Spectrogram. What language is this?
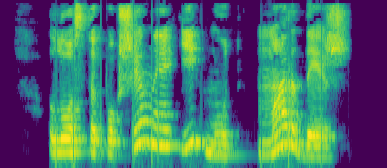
Mari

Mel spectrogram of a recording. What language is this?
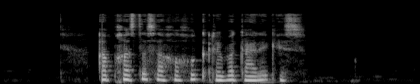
Georgian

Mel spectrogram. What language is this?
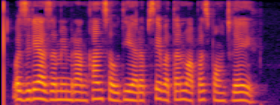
Urdu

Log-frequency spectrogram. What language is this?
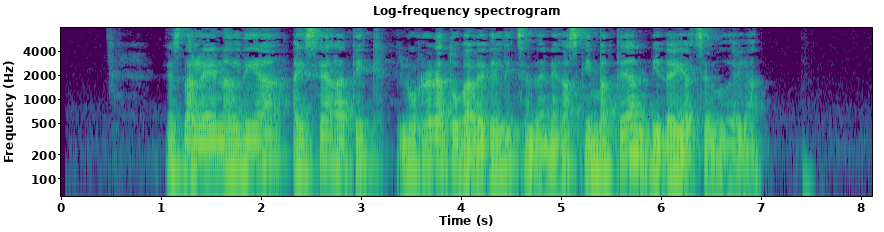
Basque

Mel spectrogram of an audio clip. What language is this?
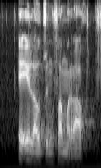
Tswana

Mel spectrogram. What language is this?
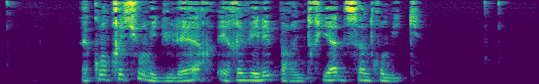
French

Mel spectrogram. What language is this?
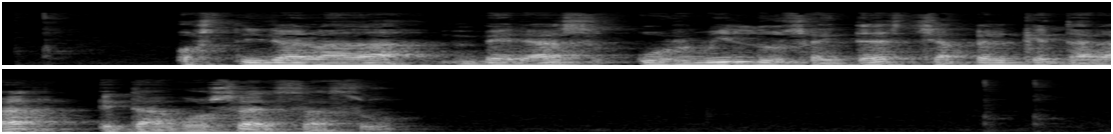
Basque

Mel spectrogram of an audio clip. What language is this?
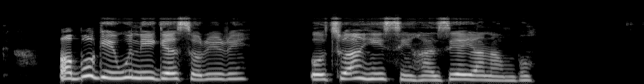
Igbo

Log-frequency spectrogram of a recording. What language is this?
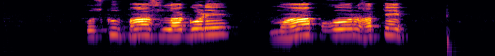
Sansi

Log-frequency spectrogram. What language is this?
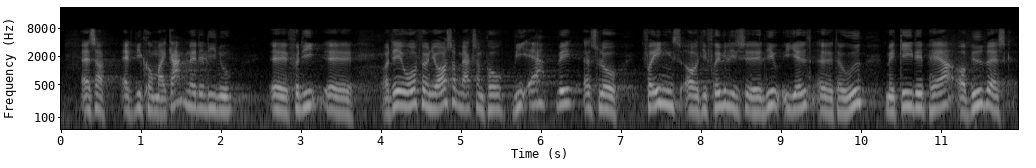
Danish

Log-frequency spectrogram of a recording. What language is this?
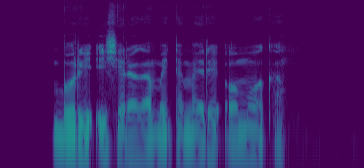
Kikuyu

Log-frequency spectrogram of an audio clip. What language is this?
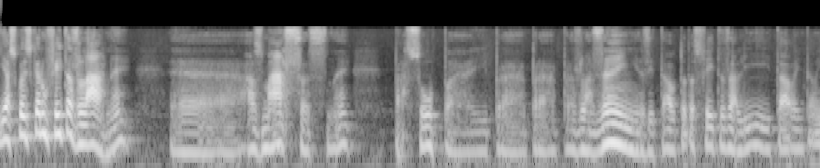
Portuguese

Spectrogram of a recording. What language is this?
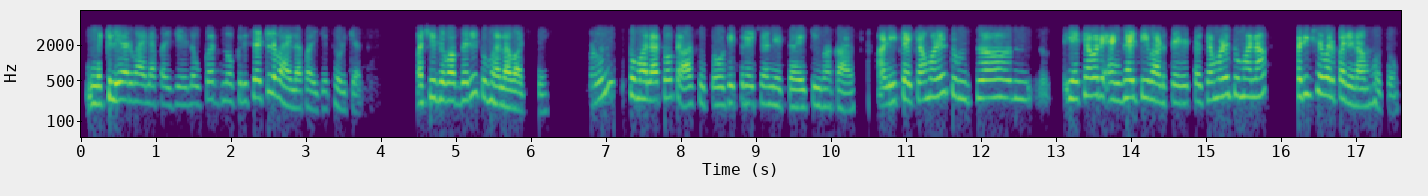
Marathi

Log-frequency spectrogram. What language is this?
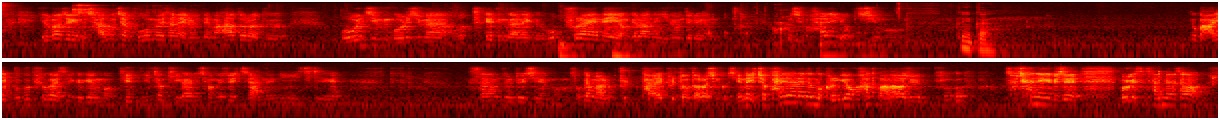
Korean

